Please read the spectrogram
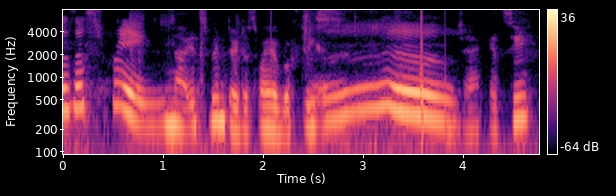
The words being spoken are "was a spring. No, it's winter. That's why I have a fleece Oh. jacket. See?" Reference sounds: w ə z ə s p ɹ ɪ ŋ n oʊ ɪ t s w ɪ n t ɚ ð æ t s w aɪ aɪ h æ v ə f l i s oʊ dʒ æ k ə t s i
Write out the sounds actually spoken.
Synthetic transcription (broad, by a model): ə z ə s p ɹ ɪ ŋ n oʊ ɪ t s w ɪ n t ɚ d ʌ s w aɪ aɪ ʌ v ə f l i s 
